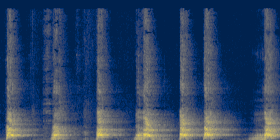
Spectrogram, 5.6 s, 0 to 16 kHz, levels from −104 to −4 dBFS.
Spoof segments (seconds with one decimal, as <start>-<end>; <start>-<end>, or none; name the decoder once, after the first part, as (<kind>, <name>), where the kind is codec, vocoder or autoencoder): 5.0-5.6 (vocoder, Vocos)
